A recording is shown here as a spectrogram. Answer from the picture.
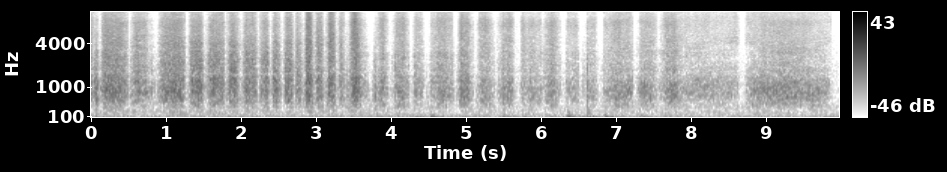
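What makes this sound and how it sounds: A bristle brush is dragged and rubbed in long strokes across the painted surface of a large stretched cotton painting canvas lying on a table. It makes a quick, uneven series of dry, scratchy swishes with bright bristly hiss over a faint low rumble, slowing toward the end into a steadier rub.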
